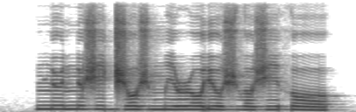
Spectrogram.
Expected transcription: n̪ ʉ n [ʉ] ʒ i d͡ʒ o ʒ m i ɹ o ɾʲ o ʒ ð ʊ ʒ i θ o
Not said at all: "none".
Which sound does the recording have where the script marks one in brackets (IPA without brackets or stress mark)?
ʉ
